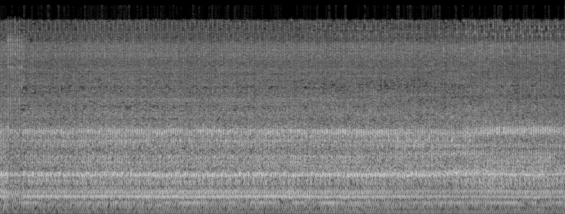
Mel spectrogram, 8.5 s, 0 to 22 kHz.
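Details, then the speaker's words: 2005 Chevy Cobalt LS 2.2L with a P0304 cylinder 4 misfire code, idling: a light, fast tick of roughly three or four a second over a steady idle with a faint whine; the owner suspects a lifter, unconfirmed. "Something's making a noise. I still think it's a lifter right here. It sounds kind of like one."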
